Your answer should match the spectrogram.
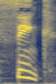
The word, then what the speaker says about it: think: I think. Think. I think. – به تلفظ دقت کنید. باید نک زبونی بگید. علاوه بر اون بعد از صدای تلفظش ای نیست. یه صدای بین ای و ای.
